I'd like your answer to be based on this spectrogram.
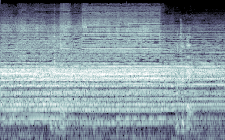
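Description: A stadium crowd at Allianz Parque sounds horns together in a loud, sustained, droning blare that fills the whole stretch, with a couple of brief swells.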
